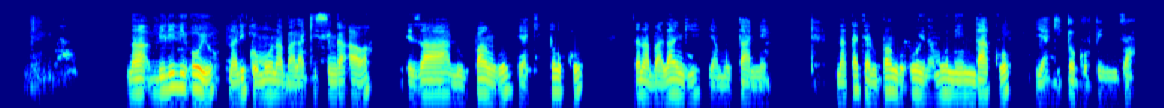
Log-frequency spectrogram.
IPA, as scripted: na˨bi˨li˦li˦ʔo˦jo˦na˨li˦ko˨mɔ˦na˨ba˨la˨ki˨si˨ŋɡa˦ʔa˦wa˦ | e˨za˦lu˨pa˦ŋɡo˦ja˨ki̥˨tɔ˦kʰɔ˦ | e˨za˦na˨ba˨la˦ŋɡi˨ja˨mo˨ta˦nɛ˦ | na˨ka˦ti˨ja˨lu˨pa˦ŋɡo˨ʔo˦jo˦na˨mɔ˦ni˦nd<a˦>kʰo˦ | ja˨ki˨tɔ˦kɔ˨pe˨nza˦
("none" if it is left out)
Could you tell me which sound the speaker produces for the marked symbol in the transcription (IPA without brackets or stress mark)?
a˦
